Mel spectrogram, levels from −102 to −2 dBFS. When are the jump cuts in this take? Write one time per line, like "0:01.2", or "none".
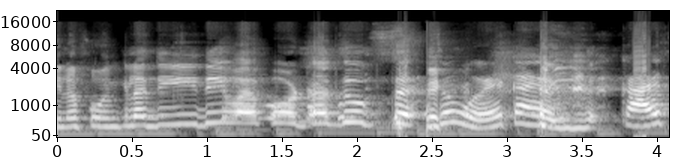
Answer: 0:02.4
